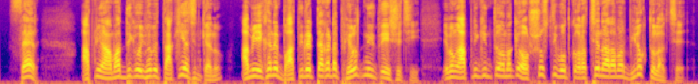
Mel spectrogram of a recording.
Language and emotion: Bengali, disgusted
